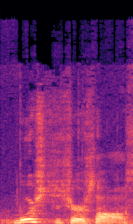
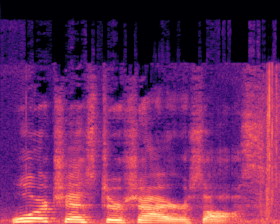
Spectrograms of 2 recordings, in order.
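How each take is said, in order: First: The word is said in a shortened form. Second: Every syllable of the written word is pronounced. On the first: "is what everybody calls it" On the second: "if you pronounce it the way it looks"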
